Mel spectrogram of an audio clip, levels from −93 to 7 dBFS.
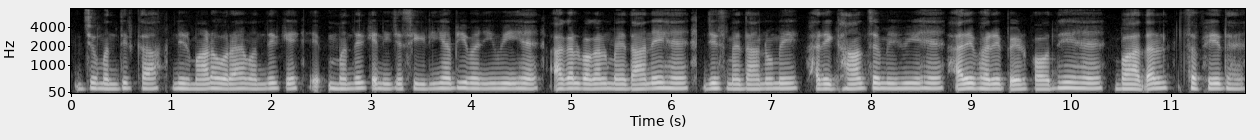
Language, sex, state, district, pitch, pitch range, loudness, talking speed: Hindi, female, Chhattisgarh, Sukma, 175 Hz, 170-185 Hz, -17 LUFS, 170 wpm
